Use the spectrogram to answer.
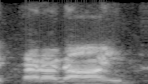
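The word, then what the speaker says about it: paradigm: कैसे मिलेगी, है ना, तो जी साइलेंट जो है वो आई की साउंड को चेंज कर रहा है, वो बना रहा है इसे पैराडाइम।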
